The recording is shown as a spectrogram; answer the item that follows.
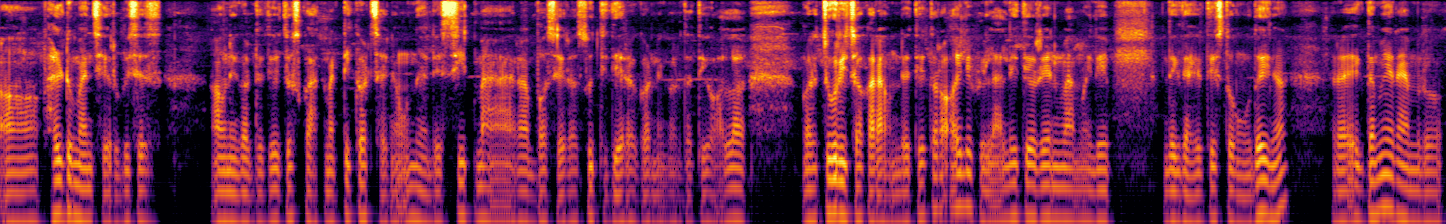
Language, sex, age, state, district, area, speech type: Nepali, male, 45-60, West Bengal, Jalpaiguri, urban, spontaneous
